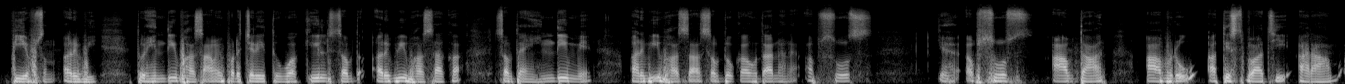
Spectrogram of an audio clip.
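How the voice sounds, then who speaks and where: A man teaching an exam practice lesson, reading out questions and answers and repeating each key point slowly. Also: mid-range voice, gravelly, a little mellow, no echo.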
